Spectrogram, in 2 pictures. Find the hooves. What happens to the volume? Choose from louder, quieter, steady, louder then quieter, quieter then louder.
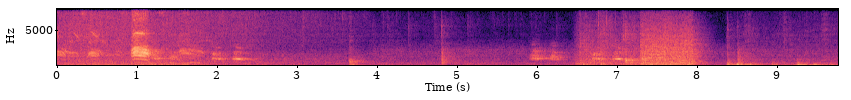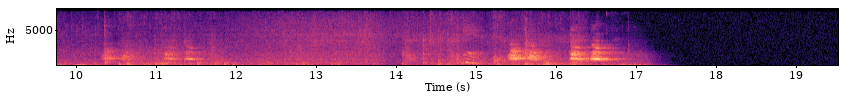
quieter then louder.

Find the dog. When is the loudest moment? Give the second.
16 s.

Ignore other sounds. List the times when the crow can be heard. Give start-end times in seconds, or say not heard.
0.0-1.9.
